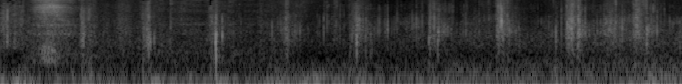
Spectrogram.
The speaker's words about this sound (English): I've been walking around for a bit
